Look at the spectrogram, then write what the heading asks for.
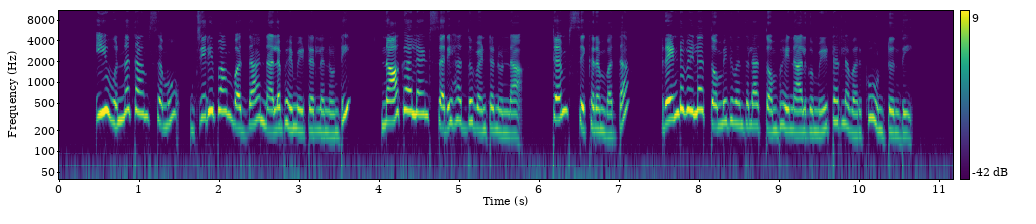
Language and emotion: Telugu, neutral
